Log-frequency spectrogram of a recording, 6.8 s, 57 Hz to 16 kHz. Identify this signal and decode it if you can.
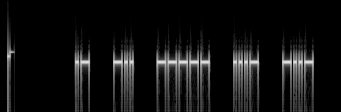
Morse code, heard as a keyed tone, about 22 wpm, spaced as for 13 wpm, 700 Hz. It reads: AD0VX
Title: USA Call Signs - 5 Characters - 3x Character Spacing - 22wpm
